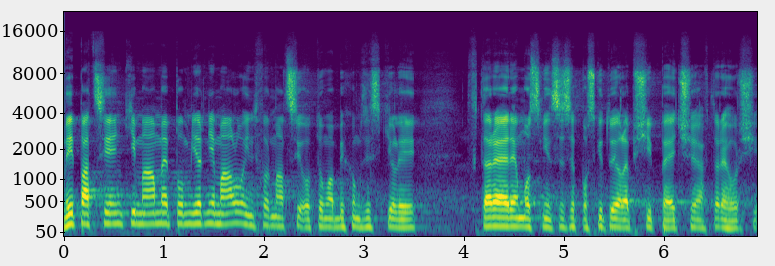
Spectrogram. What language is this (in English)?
Czech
